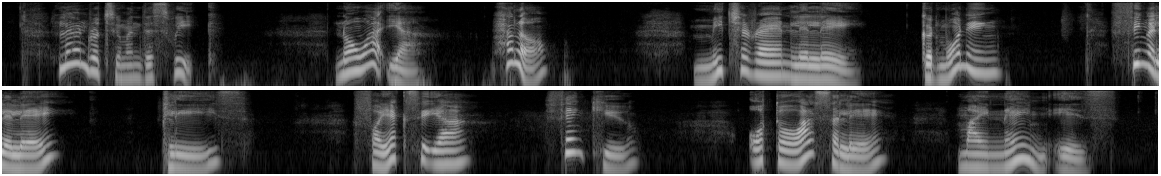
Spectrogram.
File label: Learn Rotuman this week; 2025 pacific language weeks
